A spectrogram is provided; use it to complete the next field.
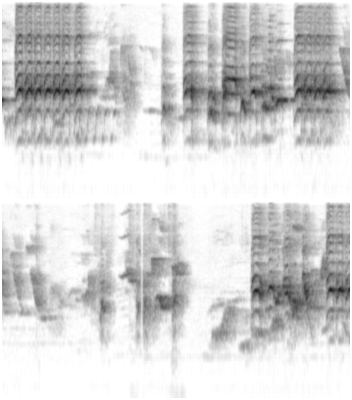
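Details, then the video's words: Brinji song given as a tutor recording for cage birds: loud bursts of harsh, buzzy chatter alternate with sharp high chirps and short whistled notes, delivered in rapid irregular phrases with brief pauses between them. "MASTERAN BRINJI GACOR"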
